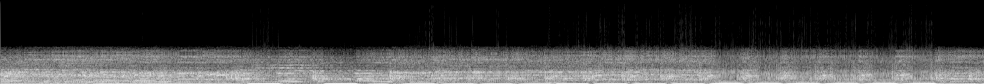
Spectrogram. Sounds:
disco
music

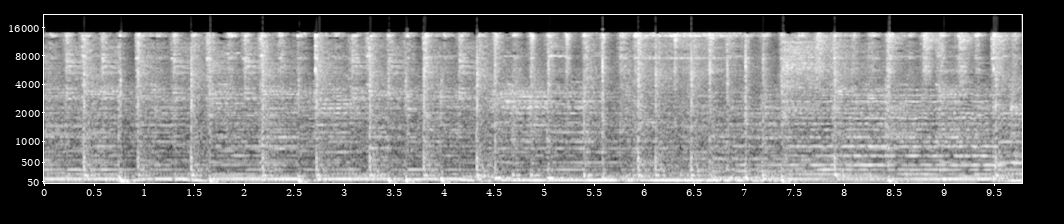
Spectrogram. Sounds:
music

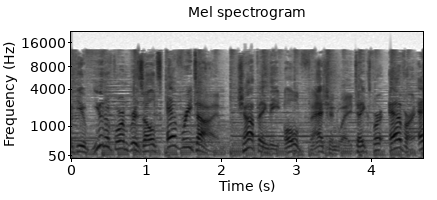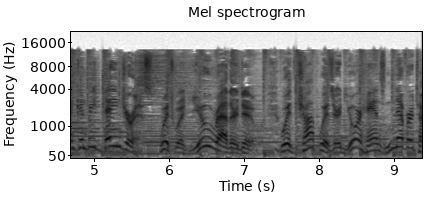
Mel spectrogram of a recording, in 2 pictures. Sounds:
music
speech

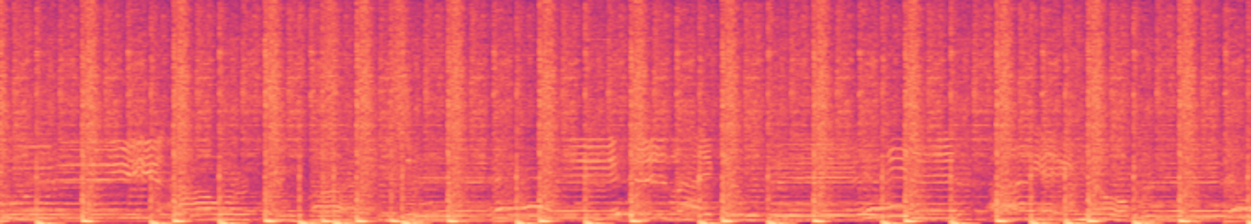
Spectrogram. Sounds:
music

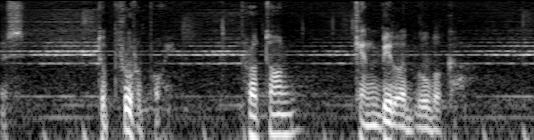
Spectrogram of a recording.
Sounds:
music
speech

